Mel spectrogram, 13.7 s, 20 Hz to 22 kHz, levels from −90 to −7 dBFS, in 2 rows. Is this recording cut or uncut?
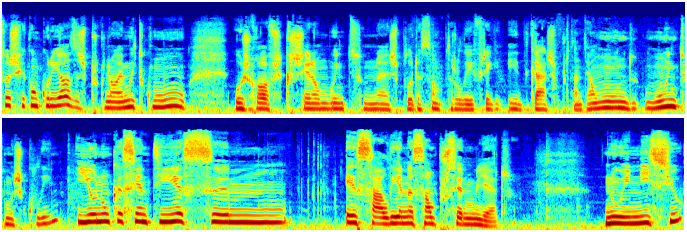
uncut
